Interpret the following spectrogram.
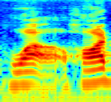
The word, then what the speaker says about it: what: আমেরিকানরা হ উচ্চারণ করে আর ব্রিটিশরা বলে ওয়াট।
